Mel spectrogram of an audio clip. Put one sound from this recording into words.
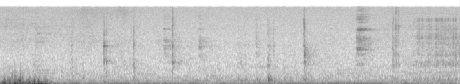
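A plastic grinder jar clicks and knocks into place on its base.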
